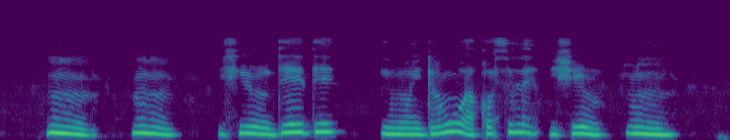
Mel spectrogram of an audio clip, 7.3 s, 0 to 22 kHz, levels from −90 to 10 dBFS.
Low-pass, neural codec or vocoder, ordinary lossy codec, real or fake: 7.2 kHz; codec, 16 kHz, 2 kbps, FreqCodec, larger model; none; fake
